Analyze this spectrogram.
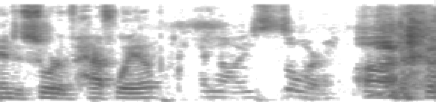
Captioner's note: laughter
